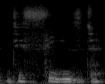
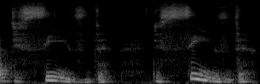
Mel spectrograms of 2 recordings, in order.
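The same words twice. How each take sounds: First: Deceased said di-SEEZD, very softly; deceased breathed out gently, di-SEEZD. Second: Deceased said di-SEEZD, soft and slow; deceased, di-SEEZD, stress on the second syllable; deceased pronunciation. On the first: Teacher repeating deceased quietly for the class. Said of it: "uma palavra mais bonita". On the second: Teacher modelling the word deceased for the class. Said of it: "é uma palavra um nível acima". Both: Shown as a demonstration.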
